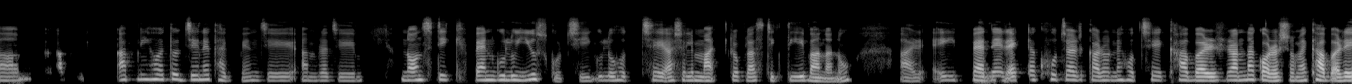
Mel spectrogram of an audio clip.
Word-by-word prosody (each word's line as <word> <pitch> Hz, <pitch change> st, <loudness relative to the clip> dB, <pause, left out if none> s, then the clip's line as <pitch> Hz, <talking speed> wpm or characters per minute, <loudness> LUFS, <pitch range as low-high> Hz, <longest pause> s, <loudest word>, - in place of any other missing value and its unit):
আ -, -, -1 dB, 0.6 s
আপনি -, -, -30 dB, 0.4 s
আপনি 225 Hz, +1 st, -7 dB
হয়তো 230 Hz, +1 st, 0 dB
জেনে 215 Hz, +1 st, +1 dB
থাকবেন 180 Hz, -1 st, -7 dB
যে 180 Hz, 0 st, -6 dB, 0.3 s
আমরা 180 Hz, 0 st, -7 dB
যে 170 Hz, -, -7 dB, 0.6 s
ননস্টিক 210 Hz, +2 st, +1 dB, 0.2 s
প্যানগুলো 200 Hz, 0 st, +2 dB
ইউজ 235 Hz, +1 st, +2 dB
করছি, 145 Hz, -, -6 dB
এগুলো 185 Hz, +1 st, -5 dB
হচ্ছে 185 Hz, +2 st, -4 dB, 0.2 s
আসলে 185 Hz, 0 st, -2 dB
micro 175 Hz, +2 st, 0 dB
plastic 175 Hz, 0 st, -2 dB
দিয়েই 185 Hz, 0 st, +1 dB
বানানো। 155 Hz, -1 st, +1 dB, 0.6 s
আর 155 Hz, -2 st, -3 dB, 0.3 s
এই 195 Hz, -, -3 dB, 0.2 s
প্যানের 195 Hz, 0 st, +4 dB
একটা 185 Hz, +3 st, -5 dB
খোঁচার 220 Hz, -4 st, +1 dB
কারণে 195 Hz, 0 st, 0 dB
হচ্ছে 195 Hz, +2 st, -3 dB, 0.2 s
খাবার 190 Hz, -3 st, +5 dB, 0.2 s
রান্না 195 Hz, +3 st, +5 dB
করার 180 Hz, -3 st, +7 dB
সময় 180 Hz, +1 st, 0 dB
খাবারে 180 Hz, -1 st, +7 dB
190 Hz, 140 wpm, -25 LUFS, 180-205 Hz, 0.6 s, করার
